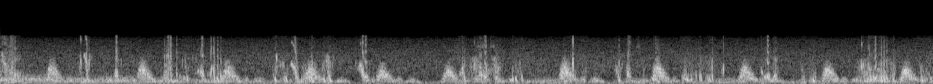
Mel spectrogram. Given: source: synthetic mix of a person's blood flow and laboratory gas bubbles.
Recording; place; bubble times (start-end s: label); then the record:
Doppler ultrasound of blood flow; subclavian vein
0.00-0.29 s: bubbles
0.77-0.94 s: bubbles
1.05-1.22 s: bubbles
1.60-2.27 s: bubbles
2.69-3.17 s: bubbles
3.20-3.36 s: bubbles
3.55-3.77 s: bubbles
4.58-5.26 s: bubbles
5.62-5.88 s: bubbles
6.14-6.62 s: bubbles
6.80-7.16 s: bubbles
7.20-7.28 s: bubbles
7.61-7.80 s: bubbles
8.00-8.19 s: bubbles
8.55-8.98 s: bubbles
9.17-9.33 s: bubbles
From the record:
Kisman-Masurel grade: 242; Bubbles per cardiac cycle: several, 3 to 8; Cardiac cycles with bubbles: 100%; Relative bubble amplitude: moderate (0.250 to 0.450); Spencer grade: 3 (all of the cardiac periods contain showers or single bubble signals, but not dominating or overriding the cardiac motion signals); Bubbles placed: anywhere in the cardiac cycle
